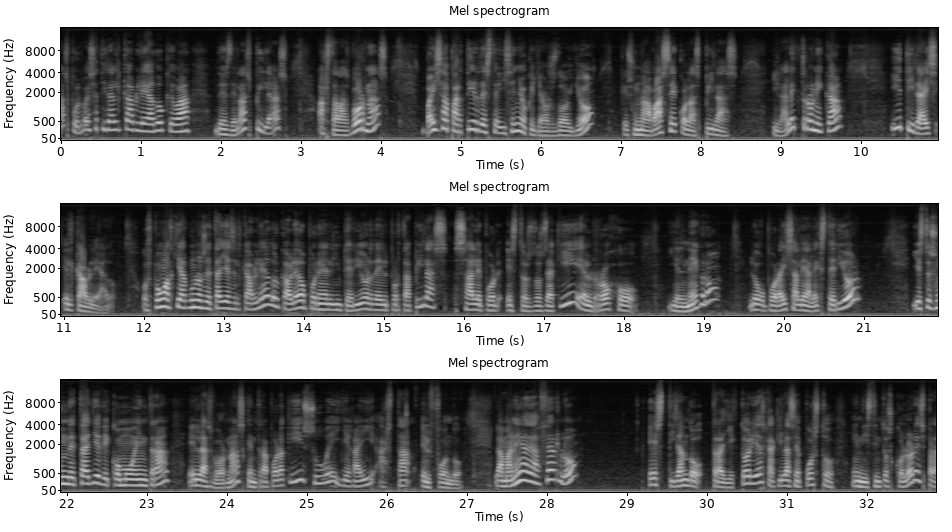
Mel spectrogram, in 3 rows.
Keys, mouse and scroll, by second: 4.0 Right, 11.5 Right, 20.7 Right, 27.3 Right.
